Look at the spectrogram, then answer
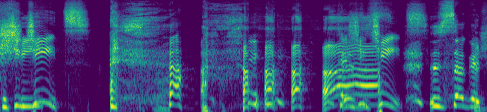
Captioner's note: laughing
